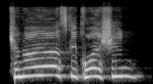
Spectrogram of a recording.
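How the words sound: It is said in an unpleasant put-on voice.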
